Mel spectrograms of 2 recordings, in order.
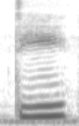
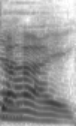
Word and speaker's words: die: D. Okay, so this one, you see how it's die. It's not D. It's die. No, but no, it's pronounced Vitein.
